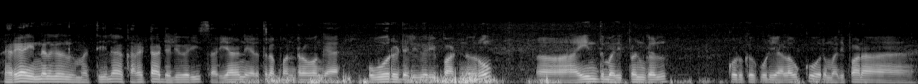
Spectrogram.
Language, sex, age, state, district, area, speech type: Tamil, male, 18-30, Tamil Nadu, Tenkasi, rural, spontaneous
